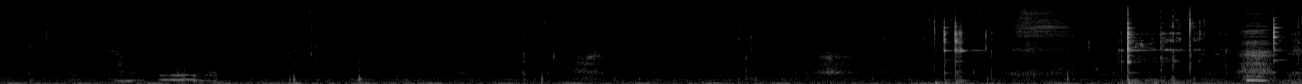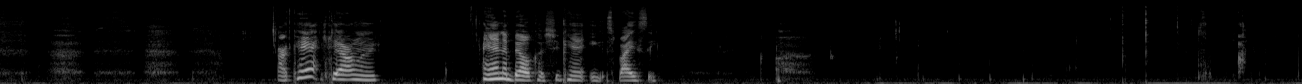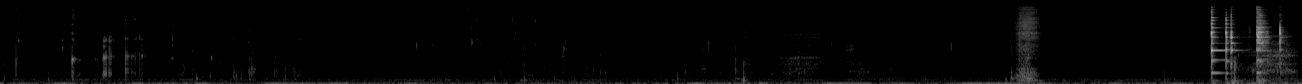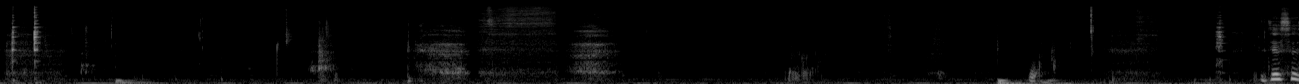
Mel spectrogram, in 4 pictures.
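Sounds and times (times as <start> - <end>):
person chewing: 7.3 - 7.9, 8.6 - 10.0, 16.9 - 17.8, 20.2 - 33.7, 34.6 - 42.9.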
